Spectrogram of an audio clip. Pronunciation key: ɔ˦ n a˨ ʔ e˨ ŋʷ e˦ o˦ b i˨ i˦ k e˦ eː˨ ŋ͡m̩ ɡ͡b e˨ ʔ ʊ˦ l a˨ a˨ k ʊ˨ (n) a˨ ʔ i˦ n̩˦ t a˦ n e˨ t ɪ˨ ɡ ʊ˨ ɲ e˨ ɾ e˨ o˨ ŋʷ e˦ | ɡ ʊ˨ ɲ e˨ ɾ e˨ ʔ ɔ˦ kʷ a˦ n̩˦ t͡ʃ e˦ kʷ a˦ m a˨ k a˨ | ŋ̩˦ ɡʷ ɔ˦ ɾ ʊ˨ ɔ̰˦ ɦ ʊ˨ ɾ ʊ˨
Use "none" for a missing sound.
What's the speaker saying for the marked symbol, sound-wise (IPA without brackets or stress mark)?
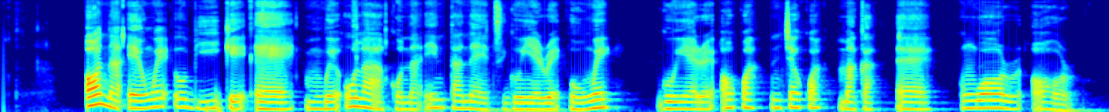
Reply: n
